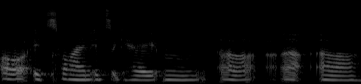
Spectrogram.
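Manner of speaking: put-on vacant, halting, soft, very slow dazed mumble. Retelling a phone call, imitating the other speaker: imitating someone dazed and halting. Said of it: "That's exactly what you sounded like".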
